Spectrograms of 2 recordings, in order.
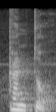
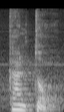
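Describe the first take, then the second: No difference in how they are said.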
